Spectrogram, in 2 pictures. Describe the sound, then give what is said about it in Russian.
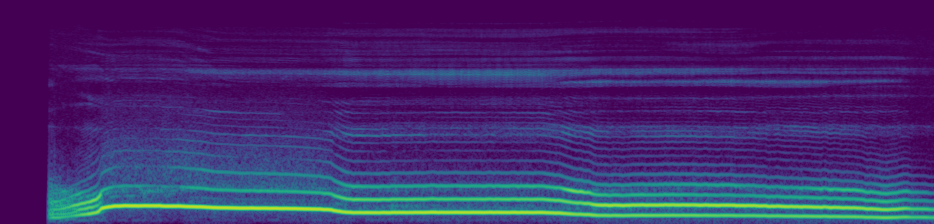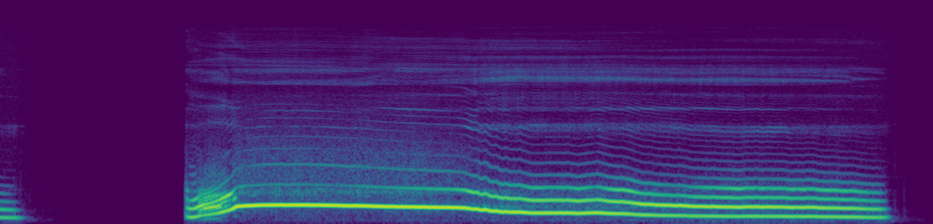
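As a vocal exercise, a person imitates a wolf howl twice, tensing the vocal cords and then gradually relaxing. Each loud, sustained call lasts about eight seconds, rising quickly and then sliding downward in steps, with a brief silent pause between the two. “А то, что мы делаем э, вой волка, там здесь уже больше схватить его, этот звук, напрячь связки, а потом потихонечку, потихонечку расслаблять и выходить на собственный голос.”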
